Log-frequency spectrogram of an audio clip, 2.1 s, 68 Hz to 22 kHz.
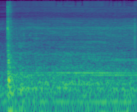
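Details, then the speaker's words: Remote walk-in cooler condensing unit, R-404A, switched back on after the cooler went down with a 55° high-temp alarm: sharp clack at switch-on, then steady motor hum as both condenser fans cycle on; normal start-up. "Both condenser fan motors are fan cycling. So, now they turned on."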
